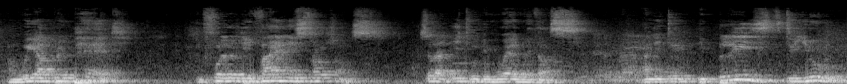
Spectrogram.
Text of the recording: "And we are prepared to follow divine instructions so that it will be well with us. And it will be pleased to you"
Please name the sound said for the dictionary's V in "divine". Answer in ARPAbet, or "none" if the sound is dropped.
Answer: V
